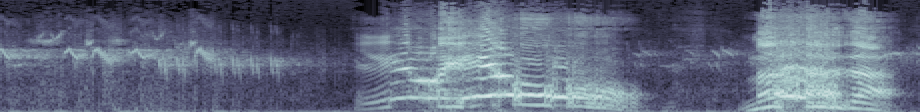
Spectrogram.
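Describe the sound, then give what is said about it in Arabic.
A rooster crows twice in the morning in loud, harmonic bursts, the first longer and wavering, the second shorter, after a stretch of softer high chirping. “ما إن انتهى الإخوة الثلاثة من عملهم وعادوا إلى غرفتهم حتى أصبح الصباح، وراح الديك يسيح سياحه المعروف.”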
